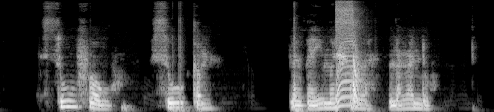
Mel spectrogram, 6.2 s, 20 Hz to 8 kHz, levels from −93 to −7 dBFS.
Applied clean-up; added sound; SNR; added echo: none; Drill; -3 dB; reverberation time 0.3 s.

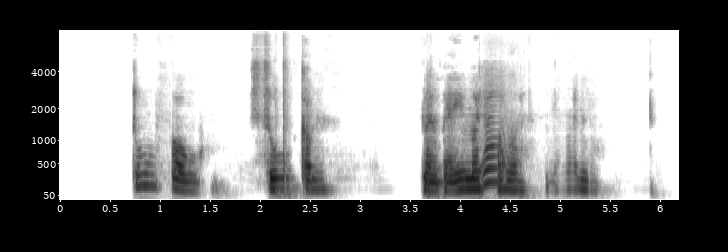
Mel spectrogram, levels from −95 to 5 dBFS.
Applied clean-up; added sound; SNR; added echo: neural mask model DeepFilterNet 3.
